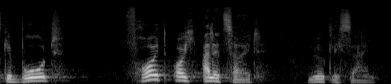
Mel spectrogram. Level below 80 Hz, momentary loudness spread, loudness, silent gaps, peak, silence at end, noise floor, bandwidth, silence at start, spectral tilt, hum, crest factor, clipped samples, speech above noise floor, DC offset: -66 dBFS; 20 LU; -24 LUFS; none; -6 dBFS; 0.3 s; -63 dBFS; 15 kHz; 0.05 s; -6.5 dB/octave; none; 18 dB; under 0.1%; 40 dB; under 0.1%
